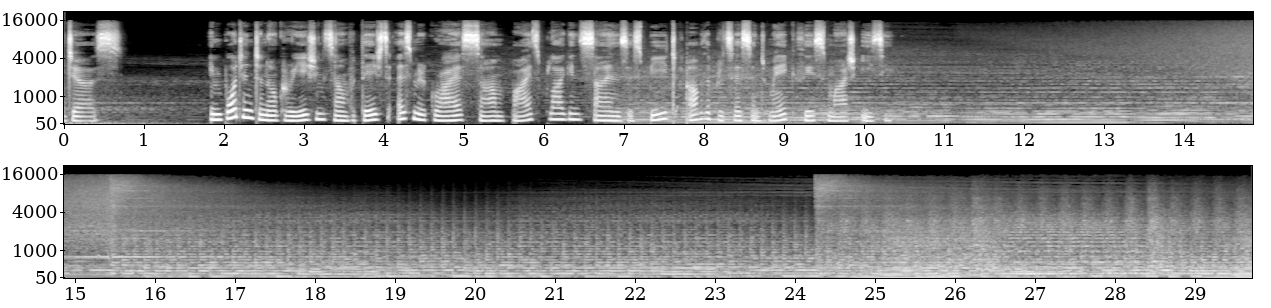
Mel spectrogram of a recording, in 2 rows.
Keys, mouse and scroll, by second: 0.0-3.3 typing, 2.5 click, 4.4 click, 6.9 click, 7.1-9.0 typing, 10.1 Tab, 11.4 Tab, 12.2-13.0 typing, 13.9 Return, 15.7 click, 16.3-18.4 typing, 19.5 Tab, 20.3 Tab, 20.3-24.6 typing, 21.5 Tab, 21.8 Tab, 26.1 alt+click, 26.3-28.1 typing, 28.7 click, 29.6 scroll down 2.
